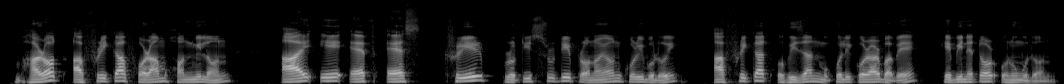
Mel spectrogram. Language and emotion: Assamese, neutral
